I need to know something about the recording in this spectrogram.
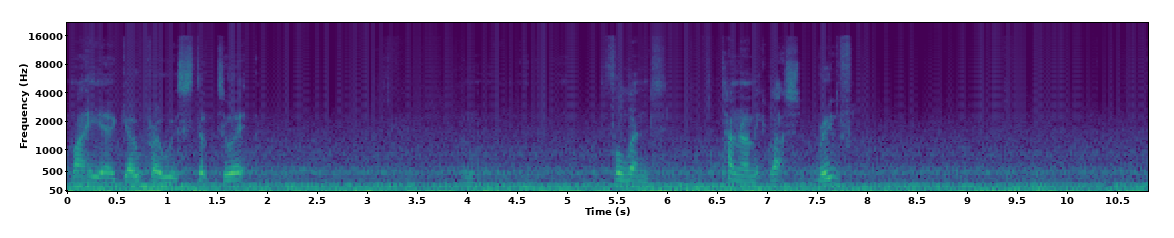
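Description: A car engine hums steadily with road noise from inside the car.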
